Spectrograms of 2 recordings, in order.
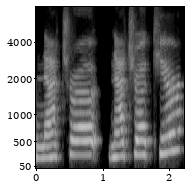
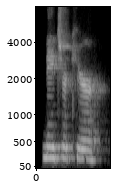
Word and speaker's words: Nature Cure: She's the founder and CEO of Natura Cure. Is that how you pronounce it? Nature Cure.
